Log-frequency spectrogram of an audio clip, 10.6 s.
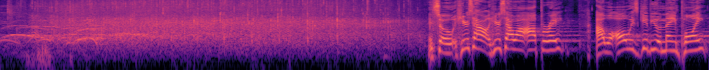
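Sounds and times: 
voices cheering: 0.0s - 6.1s
audience applause: 0.0s - 6.5s
speech: 6.4s - 10.6s.

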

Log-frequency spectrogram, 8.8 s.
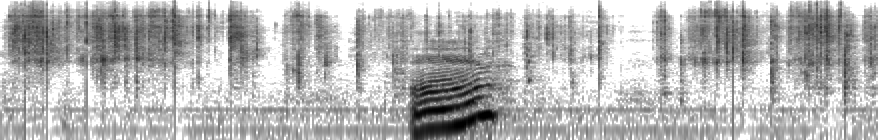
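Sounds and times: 
ice cubes cracking out of tray: 0.0s - 8.7s
speech: 4.1s - 5.0s.

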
